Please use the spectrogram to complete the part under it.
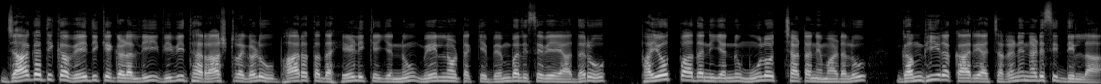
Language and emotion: Kannada, neutral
